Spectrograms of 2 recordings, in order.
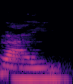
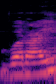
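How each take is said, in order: First: The word starts with an r sound. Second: The word starts with a w sound. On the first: The speaker calls it right. "अब हम इसे पढ़ेंगे राई" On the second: The speaker calls it wrong. "वराई नहीं पढ़ेंगे"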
